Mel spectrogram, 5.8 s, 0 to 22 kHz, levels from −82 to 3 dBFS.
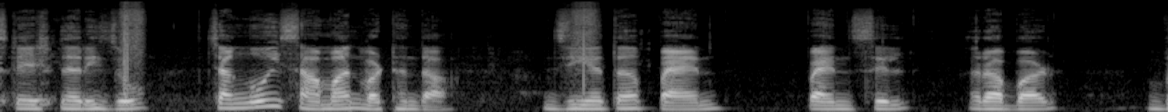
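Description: Right at the start, from 0 to 0.33 s, there's an echo leak. You get a delayed copy of the speech trailing 326 ms behind, and it's fairly strong, around 10 dB down. The likely cause is a loudspeaker on the far end whose echo canceller let some of it slip back. At 0.58 to 0.73 s a wireless microphone noise hit cuts in as a short swish of static, the sound of an FM mic's signal fading and receiver noise surging up. The echo returns at 2.26 to 2.65 s with the same 327 ms lag but barely audible this time, likely the same leak. A second static burst follows at 2.84 to 3.0 s.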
